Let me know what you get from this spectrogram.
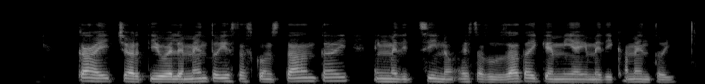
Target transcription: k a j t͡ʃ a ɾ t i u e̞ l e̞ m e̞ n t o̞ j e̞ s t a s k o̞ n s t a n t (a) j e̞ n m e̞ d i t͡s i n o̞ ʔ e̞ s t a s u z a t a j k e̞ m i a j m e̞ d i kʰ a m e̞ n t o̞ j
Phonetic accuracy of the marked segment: correct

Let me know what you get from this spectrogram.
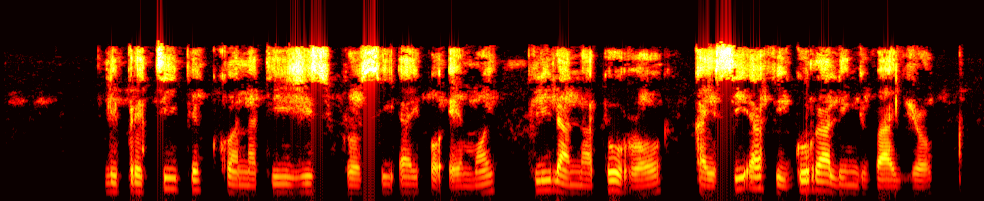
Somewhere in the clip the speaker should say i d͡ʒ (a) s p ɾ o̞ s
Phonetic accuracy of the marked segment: incorrect: i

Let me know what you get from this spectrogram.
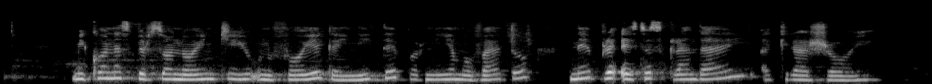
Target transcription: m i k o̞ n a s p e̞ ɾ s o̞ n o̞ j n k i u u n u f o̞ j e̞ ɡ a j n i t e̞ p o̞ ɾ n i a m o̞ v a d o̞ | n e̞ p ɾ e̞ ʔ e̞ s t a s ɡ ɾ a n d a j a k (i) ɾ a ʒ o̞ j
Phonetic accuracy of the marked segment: correct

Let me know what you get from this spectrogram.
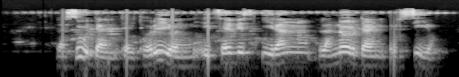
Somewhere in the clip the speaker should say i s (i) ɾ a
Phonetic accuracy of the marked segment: correct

